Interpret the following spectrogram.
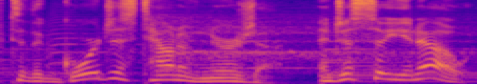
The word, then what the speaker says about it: Nerja: Today we're taking a trip to the gorgeous town of Nura. And just so you know, it's pronounced Nurha, right on Spain's beautiful Costa dels.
